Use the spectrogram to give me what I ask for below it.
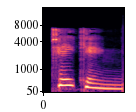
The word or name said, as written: taking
